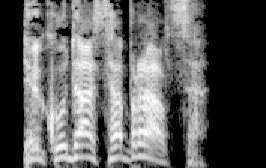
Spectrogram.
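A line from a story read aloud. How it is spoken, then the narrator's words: Barked. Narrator (Russian): рявкнул Вульф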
